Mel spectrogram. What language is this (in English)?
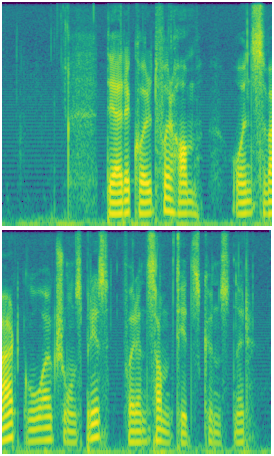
Norwegian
